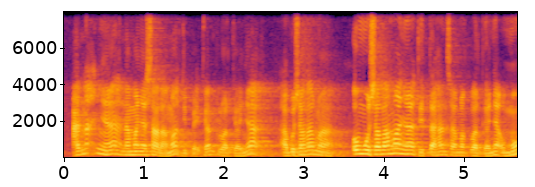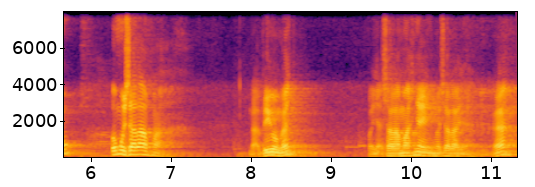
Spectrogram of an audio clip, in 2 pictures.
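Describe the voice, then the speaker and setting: A man's voice: on the high side, fairly bright tone, slight background noise. A man giving a religious study lecture as a preacher, chatty, often checking that listeners follow, laughing, and chanting Arabic text. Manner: mixes in Javanese phrases and chants Arabic text. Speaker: Islamic preacher. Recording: echoey hall, long reverb.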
